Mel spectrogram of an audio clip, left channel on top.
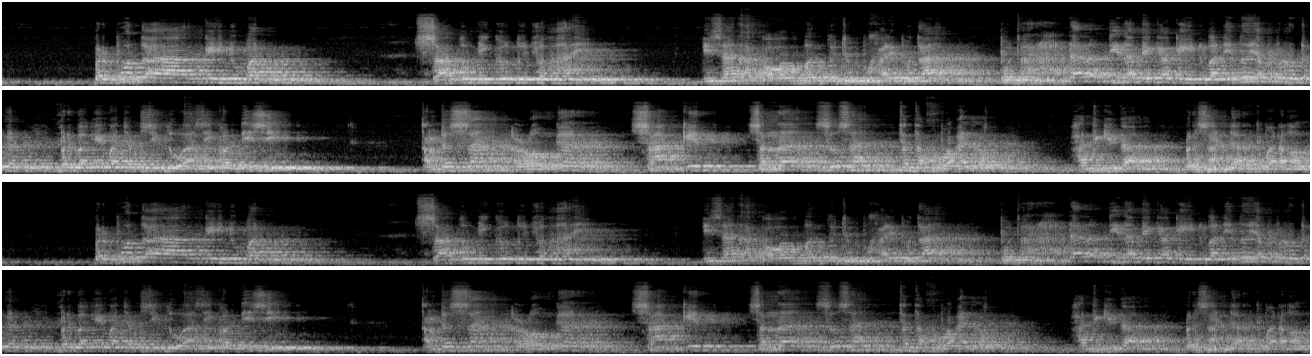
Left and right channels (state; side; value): quieter; right; 7.1 dB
